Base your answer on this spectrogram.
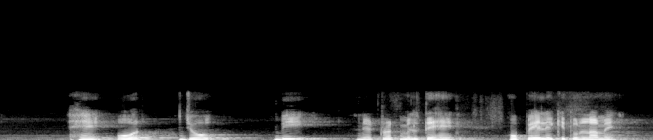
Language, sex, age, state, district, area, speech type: Hindi, male, 30-45, Madhya Pradesh, Ujjain, rural, spontaneous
